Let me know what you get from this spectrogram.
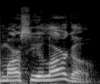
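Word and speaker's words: Mar-a-Lago: a republican like you got to go to marcia largo is that what am i pronouncing that right mark yeah you are velvet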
